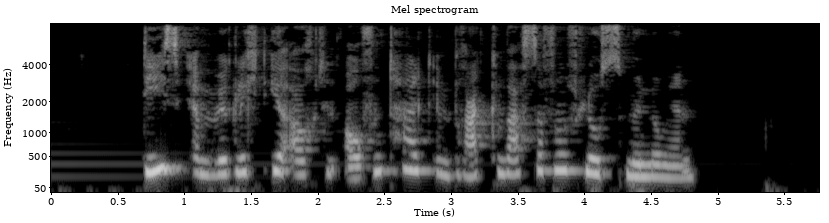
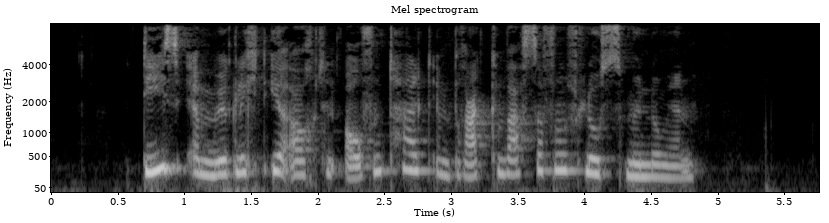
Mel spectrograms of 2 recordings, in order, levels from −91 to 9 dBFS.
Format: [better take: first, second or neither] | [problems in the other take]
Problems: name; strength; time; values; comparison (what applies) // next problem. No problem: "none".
second | noise reduction (classical method Wiener filter)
